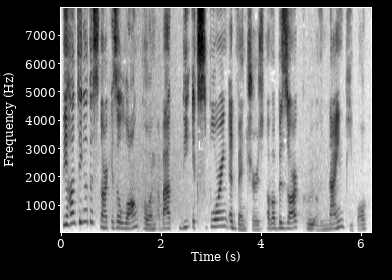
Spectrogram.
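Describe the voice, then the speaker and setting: Expressive woman hosting a literary podcast. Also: on the low side, moderate pace. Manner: chatty, expressive, addresses listeners directly. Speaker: podcast host. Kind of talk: podcast monologue on classic books.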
